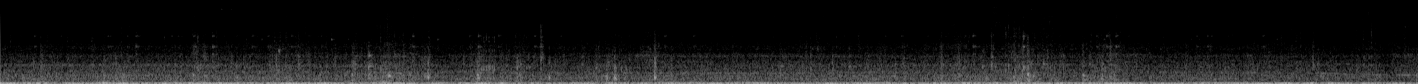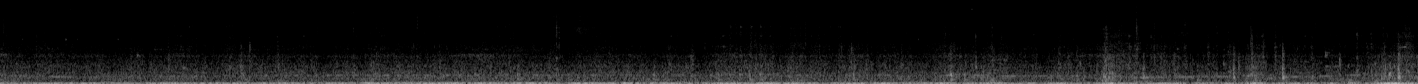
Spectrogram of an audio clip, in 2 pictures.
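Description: Off-road vehicle driving slowly over a rough gravel trail: a steady engine note with a low rumble and the odd knock from the surface. The engine note dips about halfway through and rises again.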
